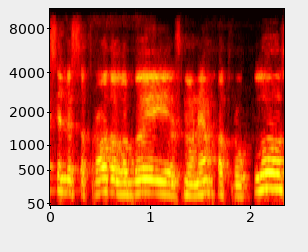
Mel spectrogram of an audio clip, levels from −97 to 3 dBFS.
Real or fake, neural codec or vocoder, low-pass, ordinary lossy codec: real; none; 9.9 kHz; Opus, 16 kbps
